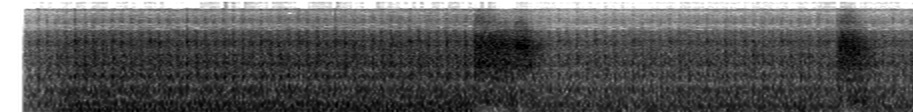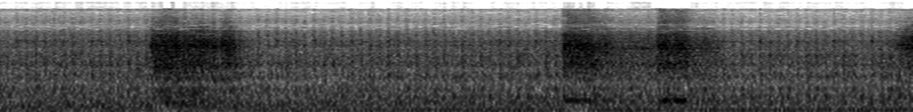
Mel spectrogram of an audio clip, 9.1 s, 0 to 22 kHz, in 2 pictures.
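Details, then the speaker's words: 575 tractor at diesel idle: six short harsh gear-grinding rasps as a gear is forced in even with the clutch pressed, clutch not disengaging; clutch plate to be dismantled. "आता अ clutch दाबलाल तरी gear टाकायला अडचण येत आहे. Gear पडत नाही खरखर आवाज येतो"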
